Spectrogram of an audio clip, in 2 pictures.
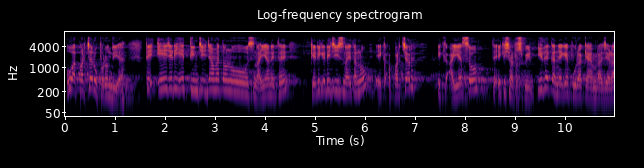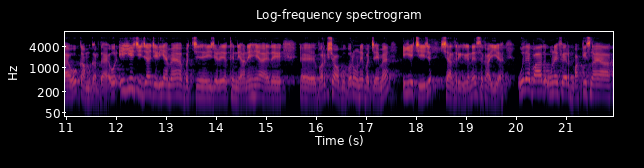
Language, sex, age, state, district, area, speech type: Dogri, male, 30-45, Jammu and Kashmir, Jammu, rural, spontaneous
